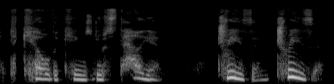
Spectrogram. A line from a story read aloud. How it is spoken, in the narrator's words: The other servants, who had never loved misshapen Johannes, whispered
